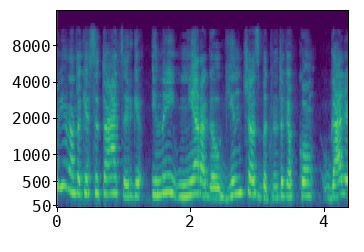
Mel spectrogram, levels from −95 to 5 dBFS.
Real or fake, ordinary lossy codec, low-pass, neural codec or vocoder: real; Opus, 64 kbps; 10.8 kHz; none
